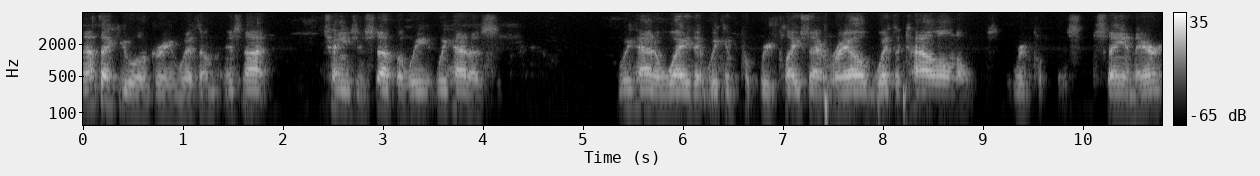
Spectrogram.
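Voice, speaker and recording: At a moderate pace, a man talks with a medium-pitched voice. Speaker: condo board member. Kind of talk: business meeting.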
